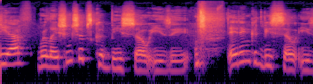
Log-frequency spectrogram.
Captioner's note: laughs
